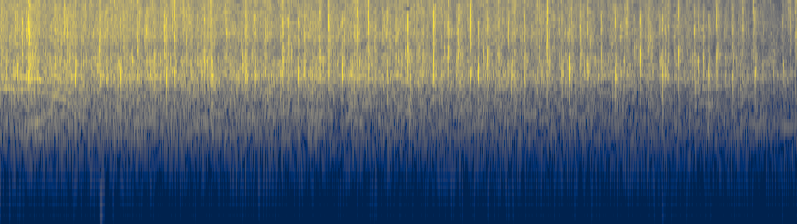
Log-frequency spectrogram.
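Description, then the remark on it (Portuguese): An audience applauds the Lord Jesus together, a dense, steady wash of many hands clapping that holds at an even level for about six seconds without speech over it. “Se você está comigo, aplauda ao Senhor Jesus e vamos avançar.”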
